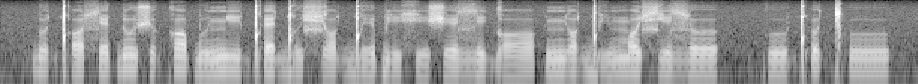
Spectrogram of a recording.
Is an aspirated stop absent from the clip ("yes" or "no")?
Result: no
